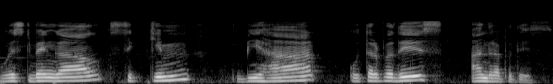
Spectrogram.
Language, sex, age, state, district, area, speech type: Nepali, male, 45-60, West Bengal, Kalimpong, rural, spontaneous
